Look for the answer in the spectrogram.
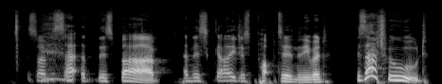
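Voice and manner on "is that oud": broad, thick put-on Irish accent, pitched up. Retelling how a stranger at a bar asked about a scent: thick irish accent. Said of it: "a thick Irish nondescript accent".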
